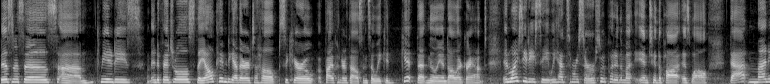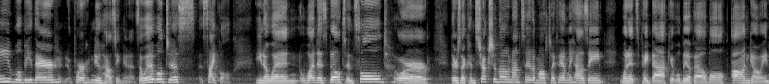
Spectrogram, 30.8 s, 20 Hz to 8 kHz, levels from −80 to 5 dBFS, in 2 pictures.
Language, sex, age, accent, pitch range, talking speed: English, female, 40-59, American, 190-240 Hz, 150 wpm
